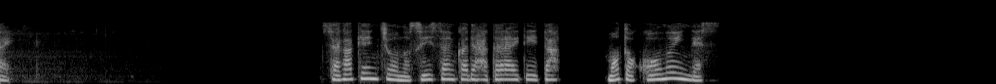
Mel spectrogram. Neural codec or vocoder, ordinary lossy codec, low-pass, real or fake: none; Opus, 16 kbps; 7.2 kHz; real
